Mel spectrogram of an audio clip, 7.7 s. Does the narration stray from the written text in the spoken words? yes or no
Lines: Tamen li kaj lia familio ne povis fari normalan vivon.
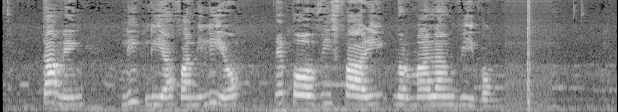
yes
